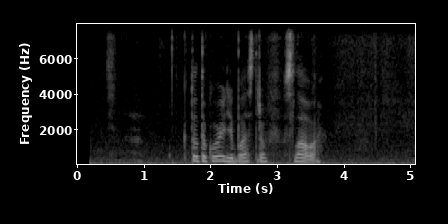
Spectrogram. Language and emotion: Russian, neutral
